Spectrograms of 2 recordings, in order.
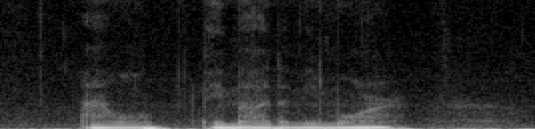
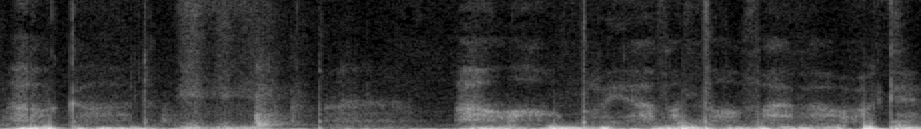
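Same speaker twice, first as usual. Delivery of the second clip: ASMR whisper; 4 semitones higher, slower than usual. Real, not acted.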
